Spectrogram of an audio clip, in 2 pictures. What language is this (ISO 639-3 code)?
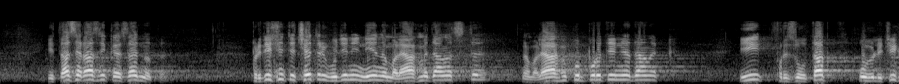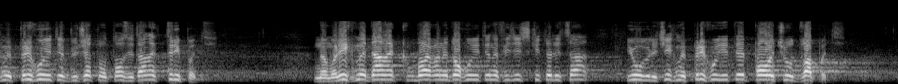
bul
